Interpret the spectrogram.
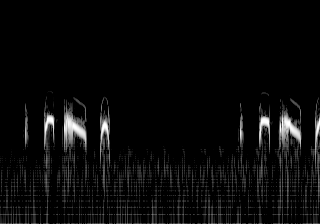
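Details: Ground decoy spotted dove cooing to lure wild doves, giving two matching phrases about four seconds apart, each a soft pip followed by three loud coos with a long, descending middle coo.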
